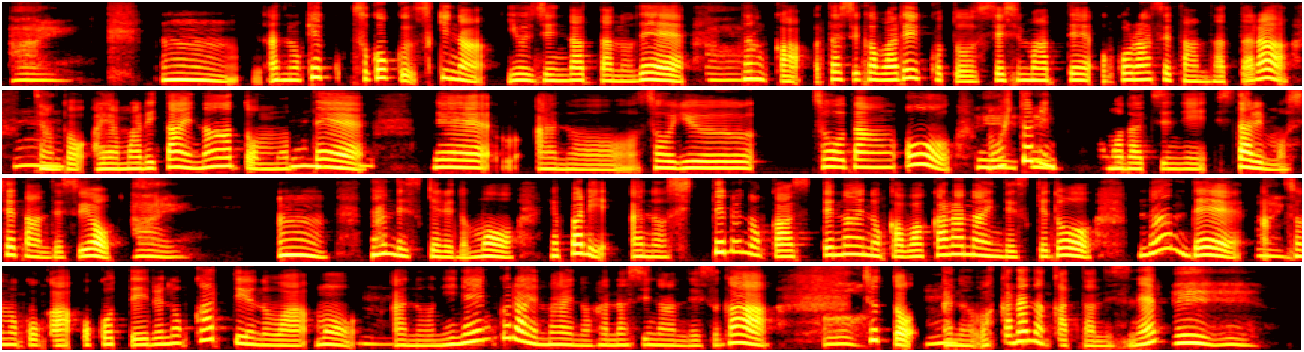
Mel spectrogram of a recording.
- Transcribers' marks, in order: none
- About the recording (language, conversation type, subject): Japanese, advice, 共通の友人関係をどう維持すればよいか悩んでいますか？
